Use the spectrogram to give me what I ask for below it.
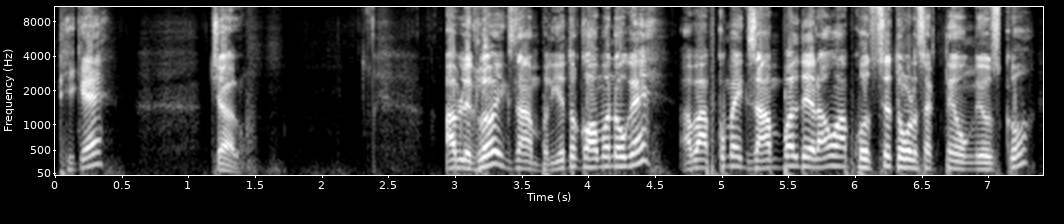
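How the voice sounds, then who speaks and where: A man's voice: a little high, moderate pace, long pauses, no echo, clean studio sound. A man teaching a live grammar class, quizzing and teasing his students as he goes. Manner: lively, teasing, questions students often.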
